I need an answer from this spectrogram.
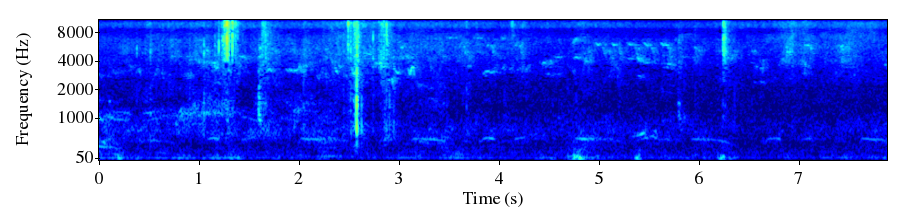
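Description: Near silence with faint bird calls and a few soft clicks.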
